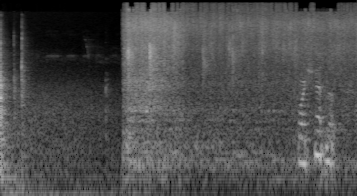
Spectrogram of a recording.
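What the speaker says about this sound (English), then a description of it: "First things first, time to take a shower." A shower in the video game Novena Diabolos switches on abruptly after a quiet start, then pours as a steady, close hiss of running water that continues to the end.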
